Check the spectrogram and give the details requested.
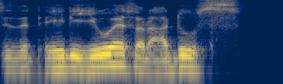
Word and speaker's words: ADUS: So, Patrick, before we talk about, and I'm not sure how you pronounce, is it ADUS or ADUS?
